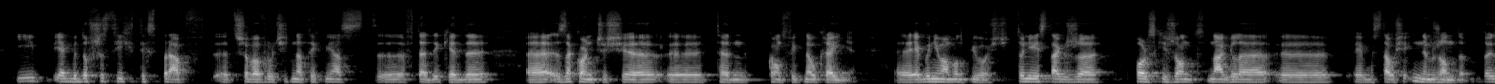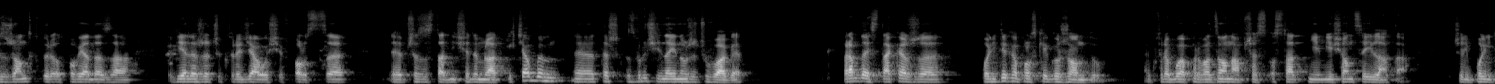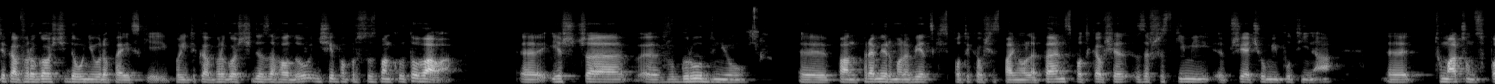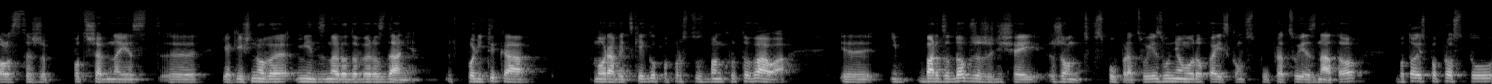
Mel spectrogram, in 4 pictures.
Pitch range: 115-130 Hz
